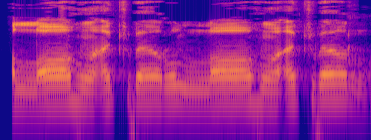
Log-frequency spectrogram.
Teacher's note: با کو ہم نے الگ پڑھنا ہے اور را کو ہم نے لام کے ساتھ ملانا ہے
